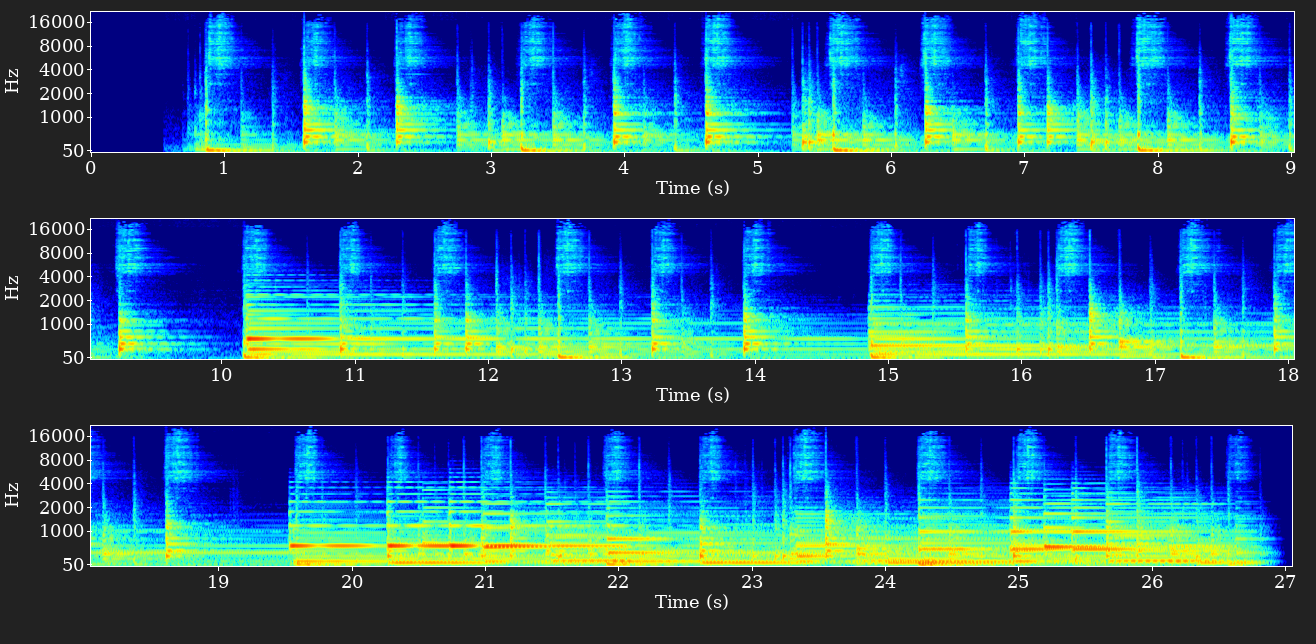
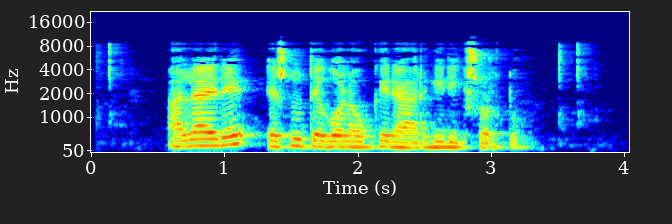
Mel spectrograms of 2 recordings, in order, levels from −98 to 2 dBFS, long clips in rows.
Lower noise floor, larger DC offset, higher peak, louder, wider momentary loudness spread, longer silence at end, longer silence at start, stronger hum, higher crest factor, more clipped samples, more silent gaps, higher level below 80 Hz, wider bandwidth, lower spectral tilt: first, -60 dBFS vs -48 dBFS; neither; second, -8 dBFS vs -4 dBFS; second, -28 LUFS vs -22 LUFS; second, 17 LU vs 23 LU; second, 0.2 s vs 0.5 s; first, 0.75 s vs 0.6 s; neither; about the same, 20 dB vs 18 dB; neither; neither; first, -40 dBFS vs -68 dBFS; first, over 20 kHz vs 9.6 kHz; first, -7 dB/octave vs -4.5 dB/octave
